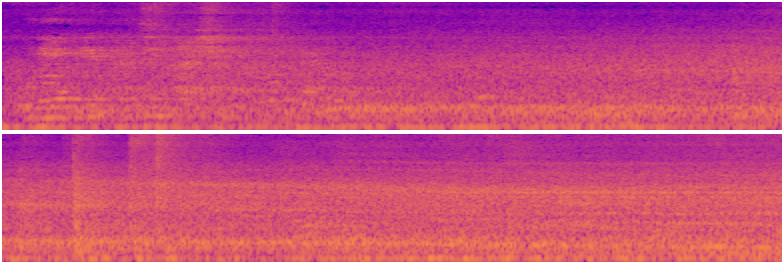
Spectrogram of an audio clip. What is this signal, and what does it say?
The noise of a subway station. There is no code.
